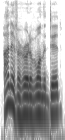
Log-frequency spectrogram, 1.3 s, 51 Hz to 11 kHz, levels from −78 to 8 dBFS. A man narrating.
Yes: male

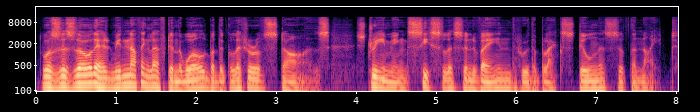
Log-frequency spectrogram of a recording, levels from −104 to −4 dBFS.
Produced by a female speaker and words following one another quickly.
No: male; fast, 210 wpm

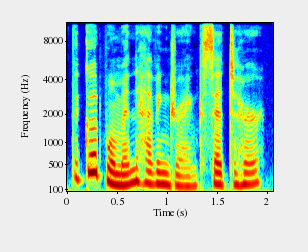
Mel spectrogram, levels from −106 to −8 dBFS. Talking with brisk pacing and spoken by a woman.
Yes: fast, 235 wpm; female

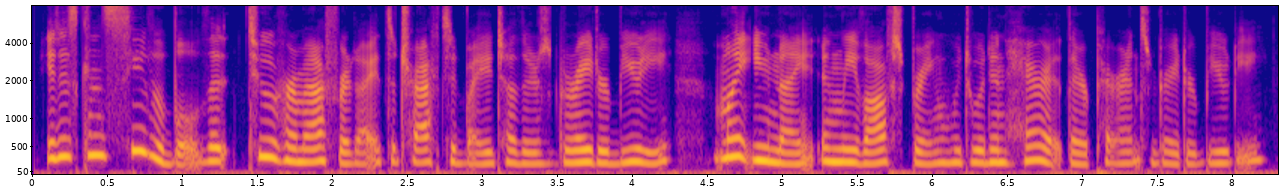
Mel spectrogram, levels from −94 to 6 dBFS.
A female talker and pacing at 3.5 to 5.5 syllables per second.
No: female; 5.8 syllables/s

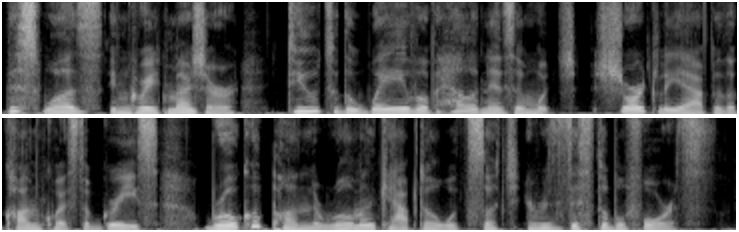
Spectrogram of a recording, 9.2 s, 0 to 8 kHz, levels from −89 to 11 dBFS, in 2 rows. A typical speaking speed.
Yes: average, 175 wpm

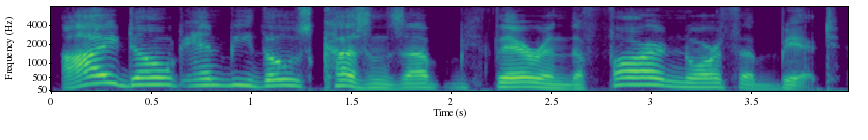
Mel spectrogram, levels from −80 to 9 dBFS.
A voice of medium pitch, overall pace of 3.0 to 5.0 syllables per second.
Yes: medium, 170 Hz; 4.7 syllables/s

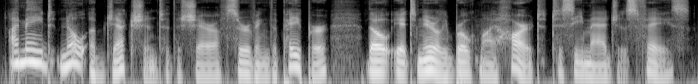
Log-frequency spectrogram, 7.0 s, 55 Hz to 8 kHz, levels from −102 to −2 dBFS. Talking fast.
No: average, 170 wpm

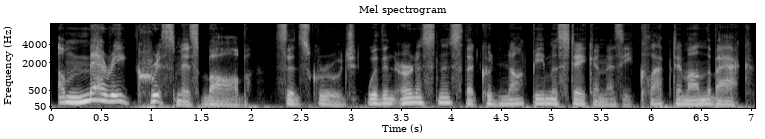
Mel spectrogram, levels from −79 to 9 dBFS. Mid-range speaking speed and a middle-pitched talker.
No: average, 180 wpm; low, 105 Hz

